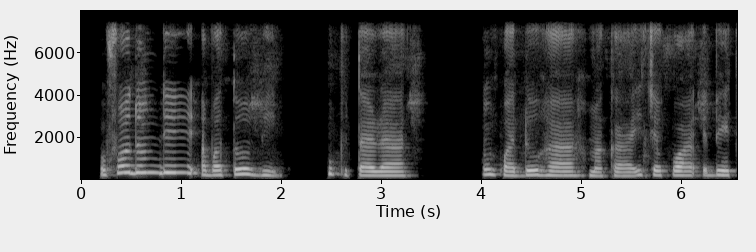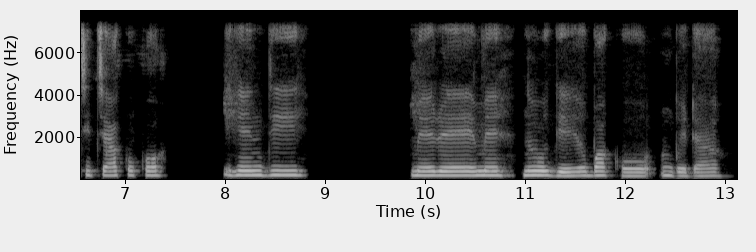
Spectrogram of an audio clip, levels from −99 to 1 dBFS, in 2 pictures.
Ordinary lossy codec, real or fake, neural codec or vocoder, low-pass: none; real; none; 7.2 kHz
